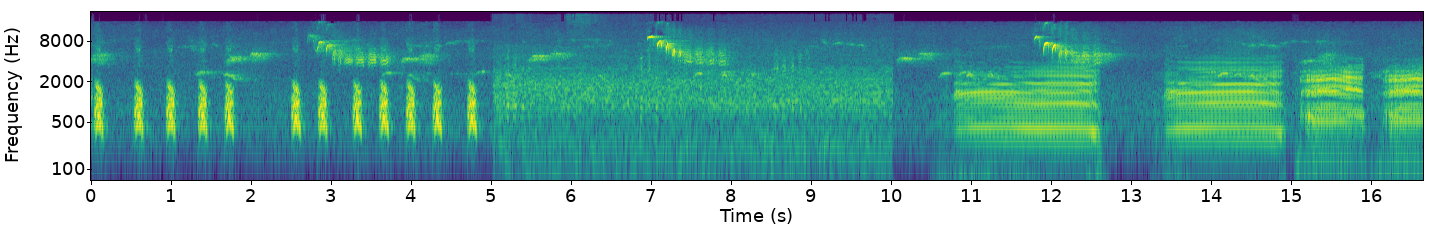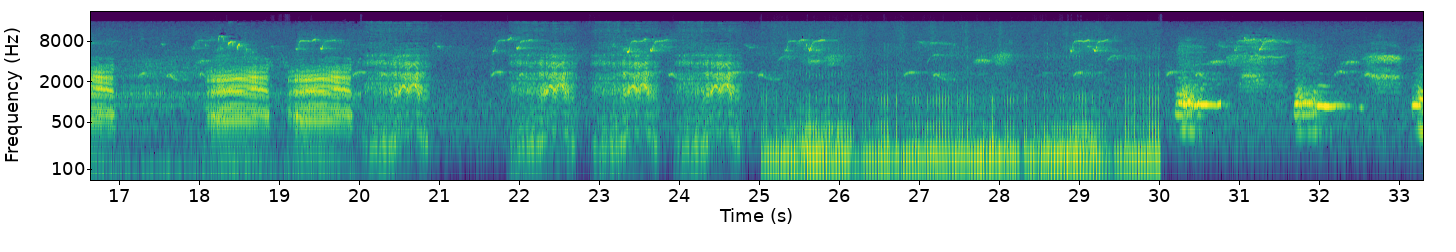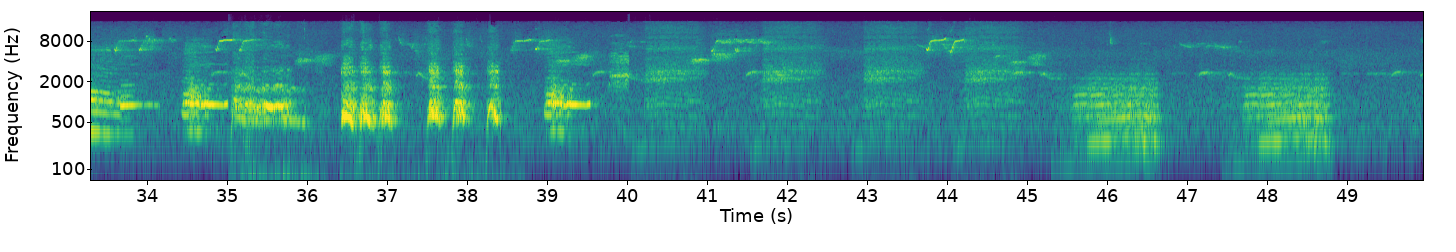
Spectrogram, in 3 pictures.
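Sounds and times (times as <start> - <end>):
farm animal calling: 3.3 - 20.9, 21.9 - 30.5, 34.4 - 45.0
low rumbling: 5.0 - 10.0, 14.5 - 20.5, 25.0 - 30.0.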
